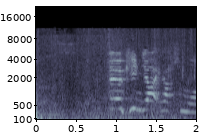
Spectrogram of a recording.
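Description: A pickaxe strikes a wall with sharp knocks.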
